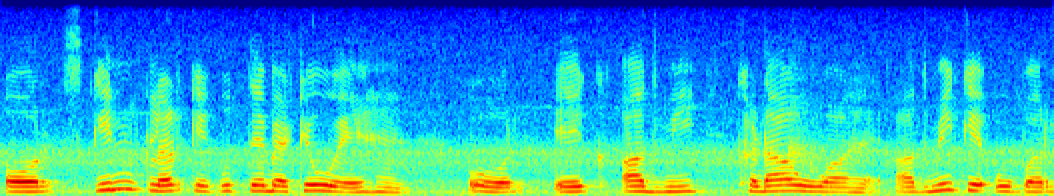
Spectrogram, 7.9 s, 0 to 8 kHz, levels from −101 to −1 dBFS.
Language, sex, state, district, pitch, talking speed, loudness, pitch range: Hindi, female, Haryana, Charkhi Dadri, 215 Hz, 130 wpm, -17 LUFS, 200-235 Hz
